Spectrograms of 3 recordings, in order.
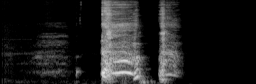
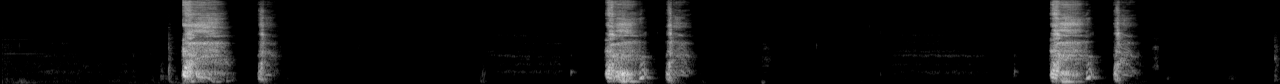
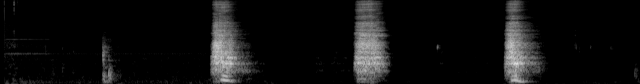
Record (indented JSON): {
  "cough_length": "2.6 s",
  "cough_amplitude": 32768,
  "cough_signal_mean_std_ratio": 0.38,
  "three_cough_length": "12.8 s",
  "three_cough_amplitude": 32768,
  "three_cough_signal_mean_std_ratio": 0.26,
  "exhalation_length": "6.4 s",
  "exhalation_amplitude": 32768,
  "exhalation_signal_mean_std_ratio": 0.27,
  "survey_phase": "beta (2021-08-13 to 2022-03-07)",
  "age": "18-44",
  "gender": "Female",
  "wearing_mask": "No",
  "symptom_none": true,
  "smoker_status": "Never smoked",
  "respiratory_condition_asthma": true,
  "respiratory_condition_other": false,
  "recruitment_source": "REACT",
  "submission_delay": "2 days",
  "covid_test_result": "Negative",
  "covid_test_method": "RT-qPCR",
  "influenza_a_test_result": "Negative",
  "influenza_b_test_result": "Negative"
}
